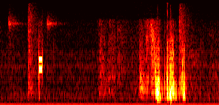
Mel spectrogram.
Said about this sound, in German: So, dann werde ich die Telefonleitung auch öffnen.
